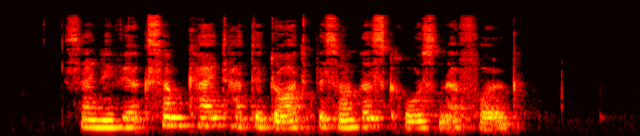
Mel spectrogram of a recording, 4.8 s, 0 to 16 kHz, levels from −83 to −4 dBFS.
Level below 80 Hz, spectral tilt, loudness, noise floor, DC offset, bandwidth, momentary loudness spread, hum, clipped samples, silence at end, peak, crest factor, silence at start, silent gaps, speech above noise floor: -74 dBFS; -4.5 dB/octave; -30 LUFS; -70 dBFS; under 0.1%; 11.5 kHz; 6 LU; none; under 0.1%; 0.9 s; -14 dBFS; 16 dB; 0.5 s; none; 41 dB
